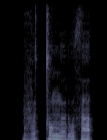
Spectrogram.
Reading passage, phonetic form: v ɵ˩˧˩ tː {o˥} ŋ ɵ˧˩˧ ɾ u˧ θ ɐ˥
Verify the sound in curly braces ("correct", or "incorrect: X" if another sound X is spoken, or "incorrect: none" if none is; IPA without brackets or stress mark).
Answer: correct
